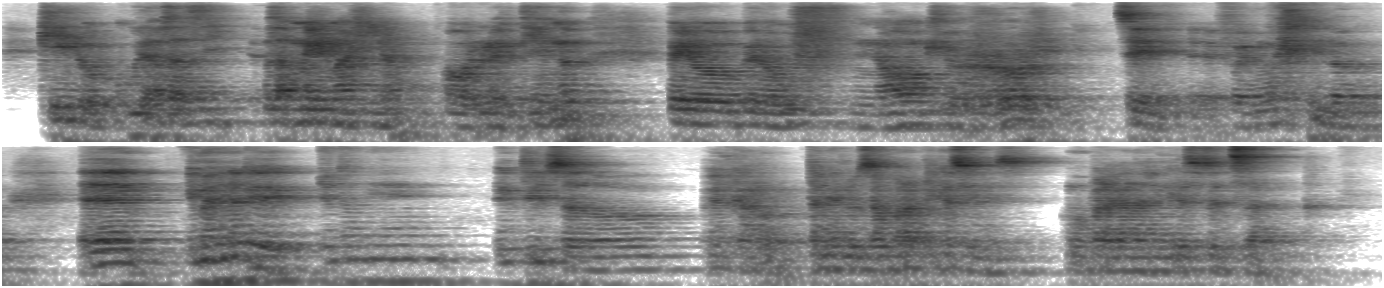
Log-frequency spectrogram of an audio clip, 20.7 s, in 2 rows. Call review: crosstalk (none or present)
none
